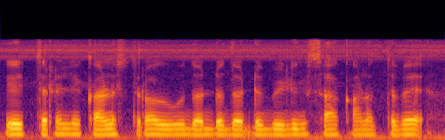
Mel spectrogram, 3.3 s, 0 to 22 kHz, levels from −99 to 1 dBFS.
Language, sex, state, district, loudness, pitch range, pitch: Kannada, male, Karnataka, Koppal, -17 LUFS, 110-115 Hz, 110 Hz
